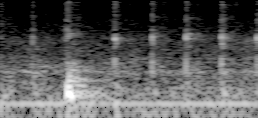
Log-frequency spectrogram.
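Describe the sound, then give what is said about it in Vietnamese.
One hand clapping, a steady series of light, crisp slaps repeating at an even pace over a low background hum. “Một bàn tay vỗ, người ta vỗ đúng như thường, không có gì đâu.”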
